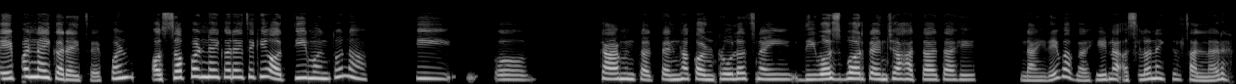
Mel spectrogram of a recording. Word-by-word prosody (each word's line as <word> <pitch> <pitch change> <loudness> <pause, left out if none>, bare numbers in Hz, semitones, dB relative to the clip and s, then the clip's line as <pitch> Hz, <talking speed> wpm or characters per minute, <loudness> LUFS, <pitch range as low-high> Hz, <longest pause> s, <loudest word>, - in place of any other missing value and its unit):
ते 265 +1 +3
पण 360 -1 +5
नाही 330 -2 +7
करायचंय, 205 -7 -1
पण 300 +4 +2 0.3
असं 305 +7 +2
पण 365 -1 +4
नाही 340 -1 +5
करायचंय, 335 +1 0
की 360 - +1
अती 255 +6 +2
म्हणतो 290 +3 +2
ना, 305 -9 -1 0.5
की 270 -1 -2 0.4
अ, 220 - -10 1.0
काय 255 -2 +5
म्हणतात 240 -4 0
त्यांना 230 +2 +1
कंट्रोलच 245 +3 +1
नाही, 235 -1 -1
दिवसभर 245 +3 +2
त्यांच्या 250 -1 +1
हातात 230 -2 -2
आहे. 220 -1 -3 0.5
नाही 180 -1 -5
रे 225 +6 -2
बाबा 320 - -3
हे 220 +1 -1
ना 245 - 0
असलं 225 +6 -2
नाही, 275 -2 +1
की 240 - -7
चालणार. 185 0 -3
250 Hz, 160 wpm, -22 LUFS, 225-275 Hz, 1.0 s, नाही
